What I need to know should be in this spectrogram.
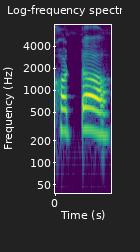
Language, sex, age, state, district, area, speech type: Odia, female, 18-30, Odisha, Bhadrak, rural, read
